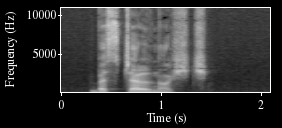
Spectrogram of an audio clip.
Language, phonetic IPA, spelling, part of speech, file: Polish, [bɛʃˈt͡ʃɛlnɔɕt͡ɕ], bezczelność, noun, Pl-bezczelność.ogg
